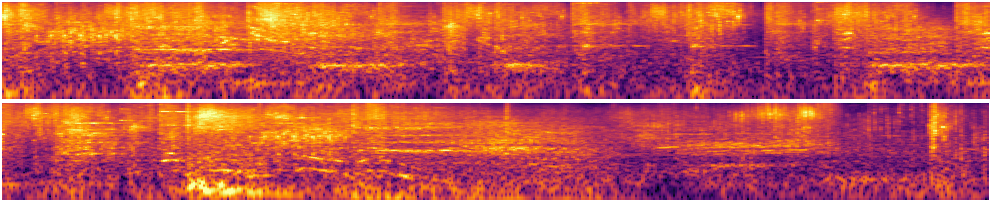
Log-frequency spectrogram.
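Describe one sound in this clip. Fantasy battle effects whoosh and crackle as creatures fight.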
